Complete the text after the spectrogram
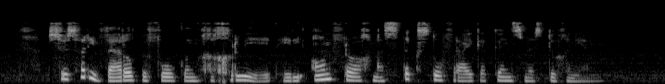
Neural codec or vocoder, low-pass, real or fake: none; 7.2 kHz; real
